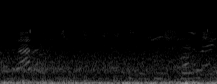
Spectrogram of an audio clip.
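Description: People's voices talking in the background over a steady low rumble.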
